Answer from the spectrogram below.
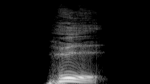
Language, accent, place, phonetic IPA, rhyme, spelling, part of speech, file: German, Germany, Berlin, [hʏl], -ʏl, hüll, verb, De-hüll.ogg
- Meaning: 1. singular imperative of hüllen 2. first-person singular present of hüllen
